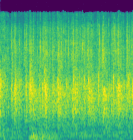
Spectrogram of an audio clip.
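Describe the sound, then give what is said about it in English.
A church audience claps steadily for a few seconds during a sermon, a dense wash of many hands applauding together, fairly loud and unbroken, with no voices standing out. “Come on, if you're going to applaud, applaud.”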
